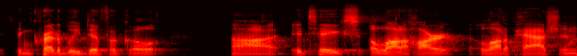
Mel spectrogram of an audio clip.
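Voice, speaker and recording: A man is the speaker. He sounds bright and sharp. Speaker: volunteer auctioneer and board member. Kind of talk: charity auction. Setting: gala stage with audience. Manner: fast.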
